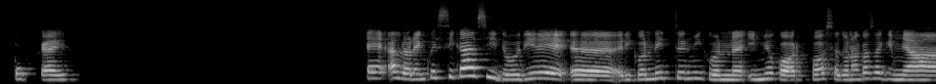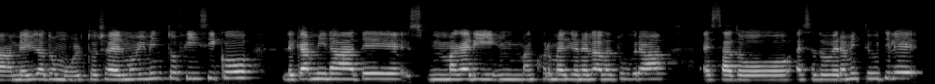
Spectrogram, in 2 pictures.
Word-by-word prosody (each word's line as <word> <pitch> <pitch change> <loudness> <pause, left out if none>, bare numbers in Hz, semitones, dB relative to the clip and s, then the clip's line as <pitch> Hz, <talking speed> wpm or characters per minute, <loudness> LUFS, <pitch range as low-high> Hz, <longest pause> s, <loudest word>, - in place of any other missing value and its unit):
Okay. 225 -3 -2 2.9
Eh, 285 -1 -1
allora, 255 -4 +1
in 240 - -3
questi 310 +5 -6
casi 380 -4 +4
devo 230 -1 -1
dire, 270 +1 +1
ehm, 210 -3 +4
riconnettermi 275 +6 -5
con 220 -3 -1
il 215 +1 -1
mio 260 +2 -2
corpo 210 0 +1
è - - -2
stata 230 -3 -6
una 225 +1 -3
cosa 275 +1 -3
che 255 - -7
mi 225 -1 -1
ha 210 -1 +3
mi 210 +1 -4
ha - - +2
aiutato 235 +1 -1
molto. 210 0 -5
Cioè, 230 +1 +3
il 225 0 +5
movimento 265 +4 -5
fisico, 290 +2 -1 0.3
le 225 - -1
camminate, 255 +1 +4
s 410 0 -14
magari, 230 0 +2
mhmm, 225 0 -4
ancor 230 +1 -7
meglio 230 0 0
nella 225 +1 +1
natura, 245 +2 -1 0.4
è 215 - -3
stato 215 0 0
è 230 - -1
stato 225 -1 -5
veramente 235 +4 -1
utile 280 +1 -1
235 Hz, 140 wpm, -24 LUFS, 225-265 Hz, 2.9 s, il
